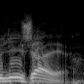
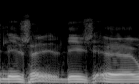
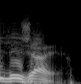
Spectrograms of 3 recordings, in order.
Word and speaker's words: Légère: Et maintenant, nous continuons à CKUT Montréal, avec Maria Léger ou Légère. Ça dépend comment on le prononce. Ici, au Canada, on dit Léger. Au Québec, on dit Léger. Et en Acadie, on dit Légère. Et Lenny Gallant et Glamour Puss, P-U-S-S, P-U-S-S, Glamour Puss.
